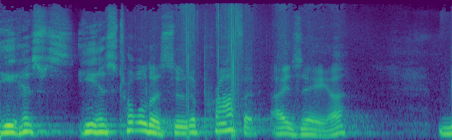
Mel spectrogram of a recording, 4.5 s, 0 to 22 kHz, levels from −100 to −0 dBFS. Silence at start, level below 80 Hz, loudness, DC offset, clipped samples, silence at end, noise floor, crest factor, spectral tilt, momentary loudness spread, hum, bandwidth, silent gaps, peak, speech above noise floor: 0 s; -64 dBFS; -29 LUFS; under 0.1%; under 0.1%; 0 s; -60 dBFS; 18 dB; -6 dB/octave; 10 LU; none; over 20 kHz; none; -10 dBFS; 32 dB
